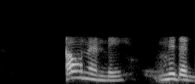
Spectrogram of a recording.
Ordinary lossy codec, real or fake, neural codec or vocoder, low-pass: none; fake; codec, 44.1 kHz, 2.6 kbps, DAC; 3.6 kHz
